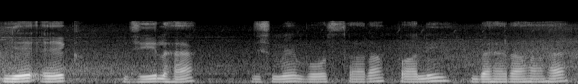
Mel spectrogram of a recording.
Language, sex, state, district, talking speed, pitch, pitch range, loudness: Hindi, male, Uttar Pradesh, Saharanpur, 115 wpm, 125 Hz, 125-135 Hz, -19 LUFS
